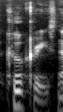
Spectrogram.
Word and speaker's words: kukri: which was the kukris. Now, some people will uh, pronounce it uh, kukri there's there's different things. I've always kind of called them kukris.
